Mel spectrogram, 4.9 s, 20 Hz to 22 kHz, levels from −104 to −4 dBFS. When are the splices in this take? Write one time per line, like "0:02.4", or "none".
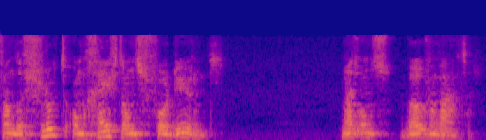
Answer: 0:03.5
